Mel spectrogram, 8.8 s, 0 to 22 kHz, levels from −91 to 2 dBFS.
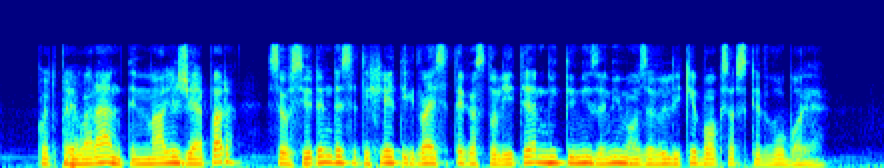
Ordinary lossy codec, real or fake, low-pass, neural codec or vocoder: none; fake; 7.2 kHz; codec, 32 kHz, 1.9 kbps, SNAC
